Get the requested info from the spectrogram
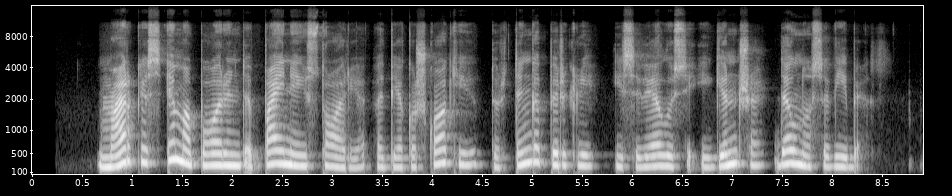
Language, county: Lithuanian, Vilnius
